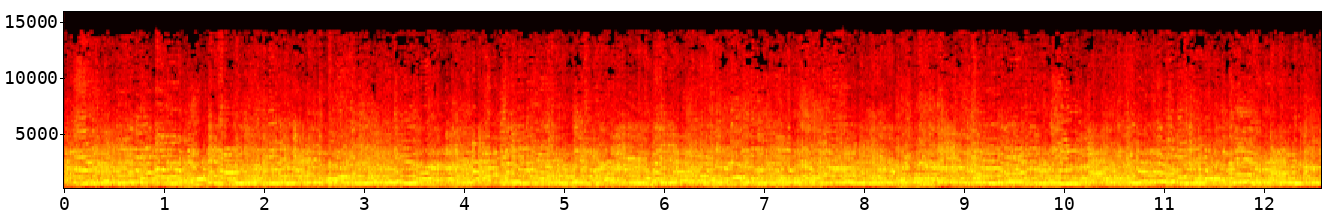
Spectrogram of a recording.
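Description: A large flock of Black Jersey Giant chickens clucking and calling over one another in a steady, dense din.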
